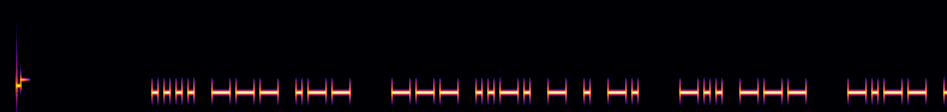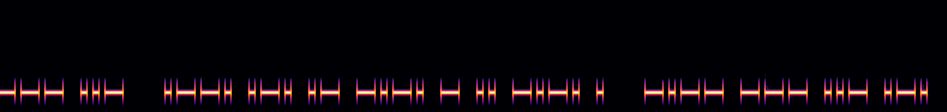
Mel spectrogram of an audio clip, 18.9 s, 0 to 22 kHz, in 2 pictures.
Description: Morse code, heard as a keyed tone, about 21 wpm, 700 Hz. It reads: HOW OFTEN DO YOU PRACTICE YOUR
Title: Sentences from Top 1000 Words - Review Part 6 - 20wpm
